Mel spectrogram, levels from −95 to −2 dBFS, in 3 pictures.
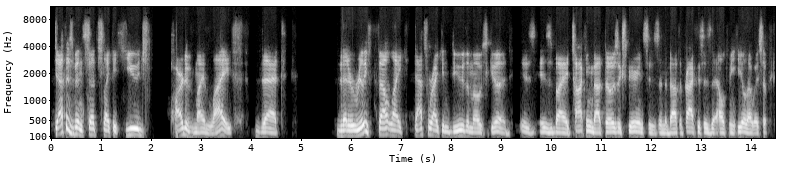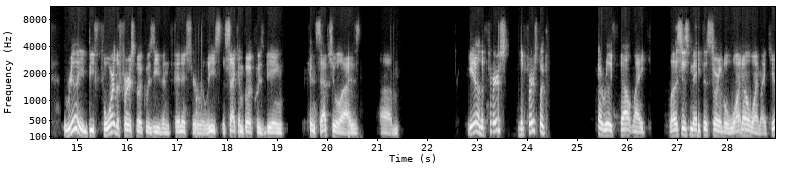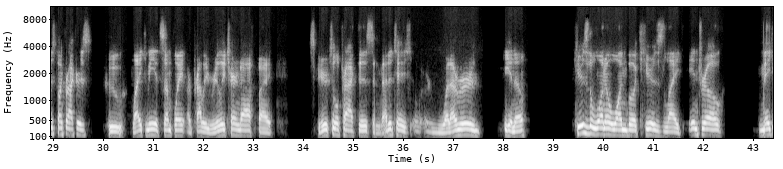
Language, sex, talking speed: English, male, 155 wpm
